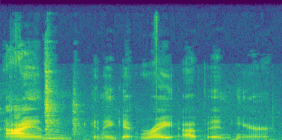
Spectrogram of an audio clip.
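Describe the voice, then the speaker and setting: A woman's voice: sits low, steady tone, a little fast, gravelly, noisy background. Gushing woman hosting a cooking show. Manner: enthusiastic, gushing over the food. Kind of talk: upbeat on-camera chat. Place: restaurant kitchen.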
